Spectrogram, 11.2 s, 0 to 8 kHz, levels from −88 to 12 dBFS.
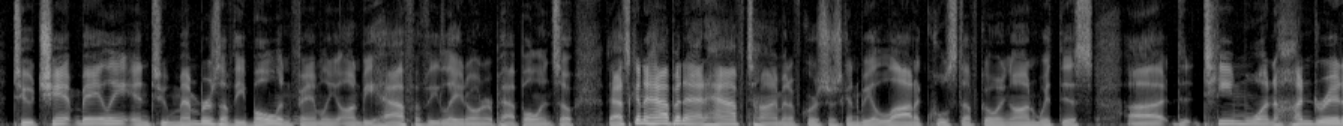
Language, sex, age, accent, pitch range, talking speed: English, male, 30-49, American, 120-185 Hz, 235 wpm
